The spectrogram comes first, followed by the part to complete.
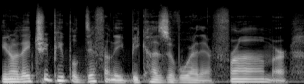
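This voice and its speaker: A man with a Canadian accent talks at a fairly quick pace in a plain, everyday voice, his intonation lively. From Quebec, Montreal. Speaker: podcast host. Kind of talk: casual interview. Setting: studio.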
